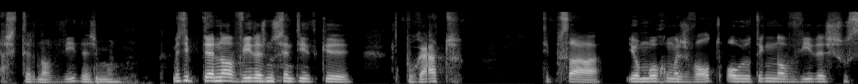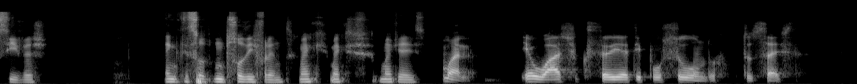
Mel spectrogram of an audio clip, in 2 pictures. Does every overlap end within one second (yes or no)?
yes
